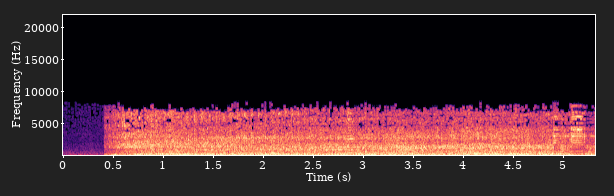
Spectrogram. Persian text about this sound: اینجا در منطقه تاجکان ولسوالی جبل سراج ولایت پروان، جایی که بعد دروازه ورودی دره کوهستانی سالنگ منتهی می شود، کاروان بزرگی از موترهای باربری توقف داده شدند.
